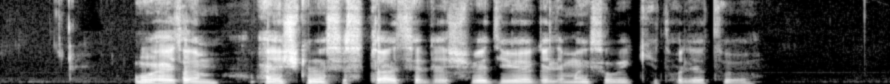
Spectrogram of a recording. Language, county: Lithuanian, Kaunas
